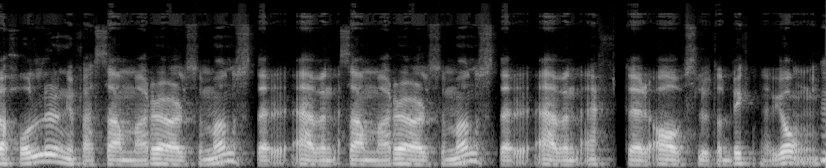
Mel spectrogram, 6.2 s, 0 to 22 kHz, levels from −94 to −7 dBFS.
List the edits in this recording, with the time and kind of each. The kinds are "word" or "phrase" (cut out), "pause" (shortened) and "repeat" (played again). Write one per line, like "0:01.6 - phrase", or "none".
0:02.6 - repeat

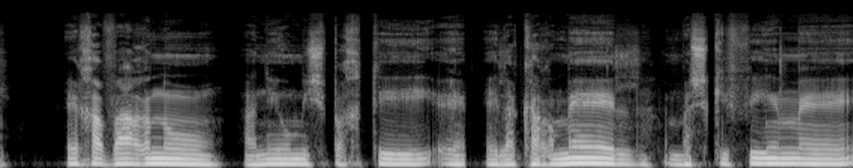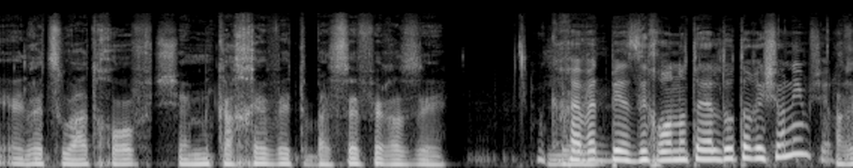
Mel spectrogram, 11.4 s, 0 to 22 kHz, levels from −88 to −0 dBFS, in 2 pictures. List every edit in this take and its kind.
0:01.5 - pause
0:03.1 - phrase
0:04.4 - pause
0:05.9 - word

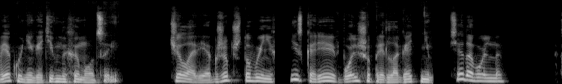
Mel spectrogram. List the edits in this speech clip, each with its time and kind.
0:02.3 - word
0:02.7 - word
0:03.4 - word
0:04.3 - word

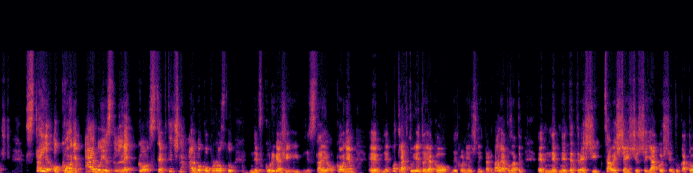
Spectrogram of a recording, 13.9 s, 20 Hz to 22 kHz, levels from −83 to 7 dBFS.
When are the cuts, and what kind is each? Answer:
0:09.2 - phrase

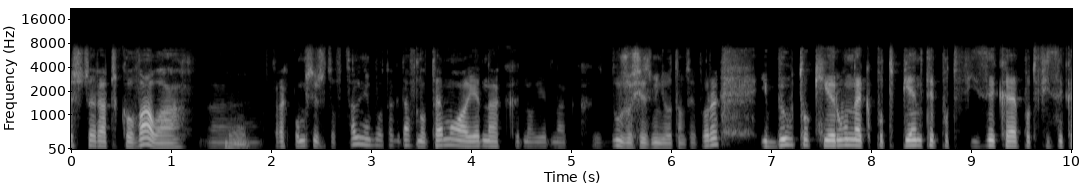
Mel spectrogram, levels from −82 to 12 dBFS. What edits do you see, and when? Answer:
0:02.0 - pause

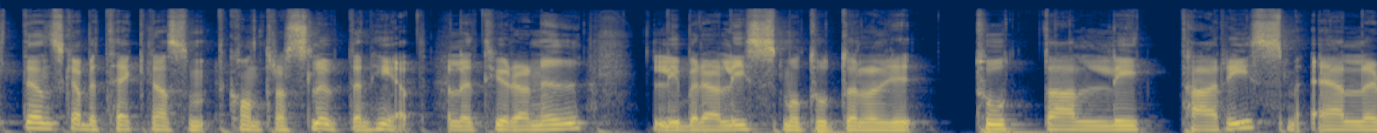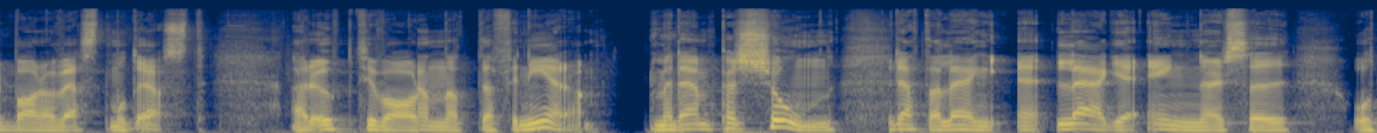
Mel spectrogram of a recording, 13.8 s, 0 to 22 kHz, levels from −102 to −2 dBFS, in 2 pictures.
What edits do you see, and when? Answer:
0:01.1 - word
0:02.2 - word
0:09.0 - word
0:11.3 - word

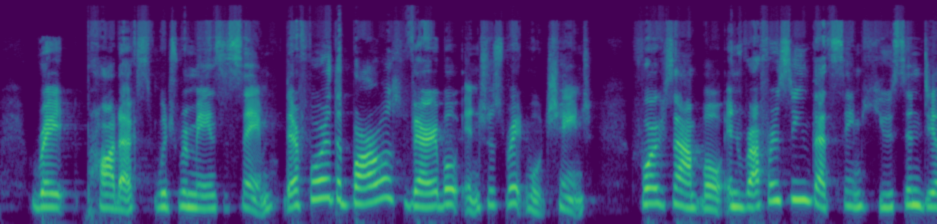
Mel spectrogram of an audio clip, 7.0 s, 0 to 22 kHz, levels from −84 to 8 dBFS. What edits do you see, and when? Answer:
none

